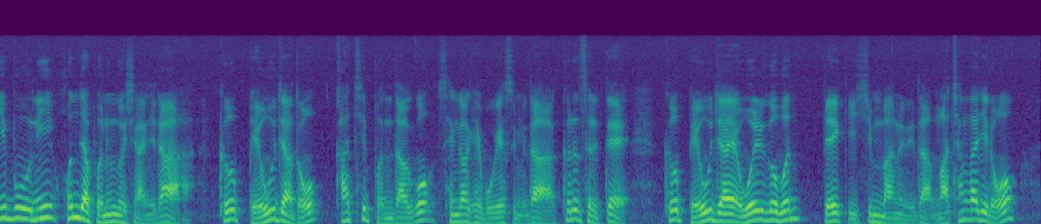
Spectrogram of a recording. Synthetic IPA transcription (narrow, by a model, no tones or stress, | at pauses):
ibuɲihond͡ʑapʌnɯnɡʌɕʰia̰ɲiɾa̰ | kɯpe̞ud͡ʑadokat͡ɕʰipʌndaɡosʰe̞ŋɡakʰe̞boɡe̞s͈ɯmɲida̰kɯɾʌs͈ɯɭt͈e̞kɯpe̞ud͡ʑae̞wʌɭɡʌbɯn | pe̞ɡiɕʰibmanɯɲida̰ma̰t͡ɕʰanɡad͡ʑiɾo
